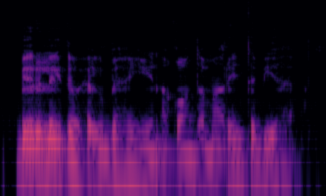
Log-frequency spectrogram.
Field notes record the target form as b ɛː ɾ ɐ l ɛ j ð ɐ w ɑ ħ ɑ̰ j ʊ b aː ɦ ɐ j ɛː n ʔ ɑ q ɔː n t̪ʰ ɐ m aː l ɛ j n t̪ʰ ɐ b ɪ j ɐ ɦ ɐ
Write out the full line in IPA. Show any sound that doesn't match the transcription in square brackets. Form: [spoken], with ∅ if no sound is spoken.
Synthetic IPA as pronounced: b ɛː ɾ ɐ l ɛ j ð ɐ w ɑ ħ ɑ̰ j ʊ b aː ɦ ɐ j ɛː n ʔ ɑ q ɔː n t̪ʰ ɐ m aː [ɾ] ɛ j n t̪ʰ ɐ b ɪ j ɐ ɦ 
